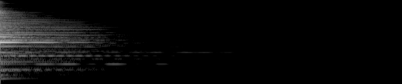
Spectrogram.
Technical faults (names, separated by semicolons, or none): sound cut by the noise suppressor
